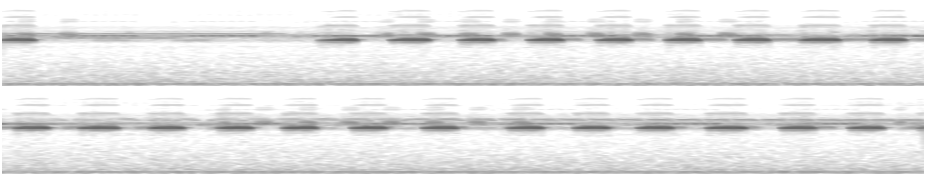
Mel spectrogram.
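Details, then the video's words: Grass insects of Changnyeong, Korea, on a deep autumn night: a softer trill alone at first, then a loud, regular high chirping begins after about a second and a half and repeats steadily, above a faint low hum. "깊은밤 가을 풀벌레 소리"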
